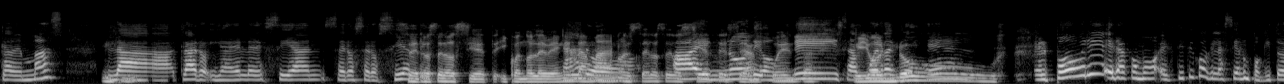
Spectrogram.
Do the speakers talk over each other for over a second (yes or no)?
yes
